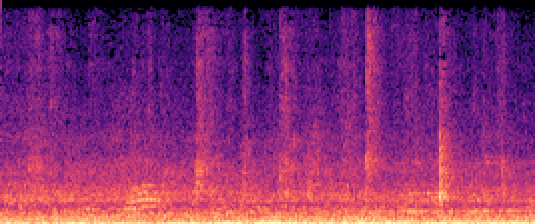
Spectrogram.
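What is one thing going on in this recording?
A man's footsteps slap on wet pavement nearby.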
